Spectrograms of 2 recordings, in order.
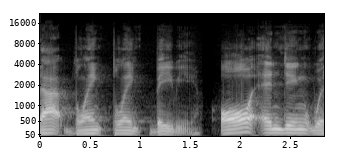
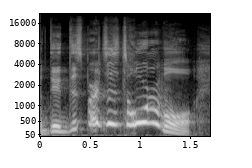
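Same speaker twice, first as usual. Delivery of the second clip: much higher, incredulous cry; appalled outburst; 4 dB louder than usual. Real, not acted. Reacting to the Reddit poster, appalled high cry. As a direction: let the disbelief spill out high.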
